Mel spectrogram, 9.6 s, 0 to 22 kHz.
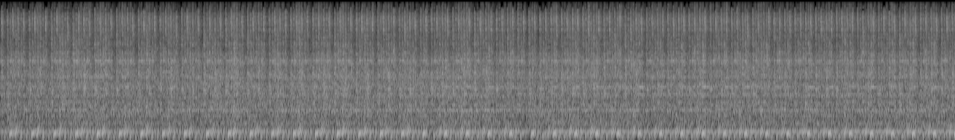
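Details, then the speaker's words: Kohler KT17 twin after lost-governor rebuild, first start, no choke, warming up: steady, even twin-cylinder putter at low idle with no misses or knocks; runs smoothly, normal idle. "So no choke, just sitting in idle. Yeah, let's fire it up. Let her warm up there for a minute."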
